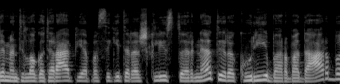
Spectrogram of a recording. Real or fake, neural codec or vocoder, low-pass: fake; vocoder, 48 kHz, 128 mel bands, Vocos; 14.4 kHz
